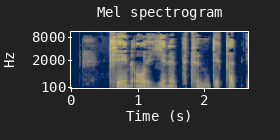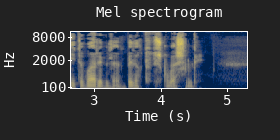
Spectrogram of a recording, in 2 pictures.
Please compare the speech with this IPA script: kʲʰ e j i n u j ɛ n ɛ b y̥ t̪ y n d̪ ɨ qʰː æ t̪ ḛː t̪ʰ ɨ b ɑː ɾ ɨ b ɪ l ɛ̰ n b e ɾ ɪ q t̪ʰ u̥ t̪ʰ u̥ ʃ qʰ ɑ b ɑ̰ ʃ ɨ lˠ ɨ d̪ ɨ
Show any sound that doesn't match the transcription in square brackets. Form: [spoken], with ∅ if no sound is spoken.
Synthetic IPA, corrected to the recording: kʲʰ e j i n u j ɛ n ɛ b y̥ [t̪ʰ] y n d̪ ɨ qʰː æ t̪ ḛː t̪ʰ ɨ b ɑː ɾ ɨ b ɪ l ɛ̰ n b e [l] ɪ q t̪ʰ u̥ t̪ʰ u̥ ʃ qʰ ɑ b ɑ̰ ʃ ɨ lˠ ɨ d̪ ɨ

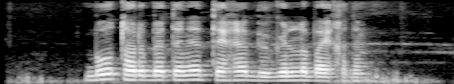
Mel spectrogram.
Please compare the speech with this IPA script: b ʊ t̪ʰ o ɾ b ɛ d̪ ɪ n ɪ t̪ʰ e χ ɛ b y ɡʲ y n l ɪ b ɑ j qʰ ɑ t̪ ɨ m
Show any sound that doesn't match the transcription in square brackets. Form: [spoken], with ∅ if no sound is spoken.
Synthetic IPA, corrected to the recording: b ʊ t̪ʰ o ɾ b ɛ [t̪] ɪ n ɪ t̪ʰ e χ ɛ b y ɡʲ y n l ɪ b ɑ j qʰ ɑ [d̪] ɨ m

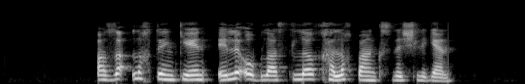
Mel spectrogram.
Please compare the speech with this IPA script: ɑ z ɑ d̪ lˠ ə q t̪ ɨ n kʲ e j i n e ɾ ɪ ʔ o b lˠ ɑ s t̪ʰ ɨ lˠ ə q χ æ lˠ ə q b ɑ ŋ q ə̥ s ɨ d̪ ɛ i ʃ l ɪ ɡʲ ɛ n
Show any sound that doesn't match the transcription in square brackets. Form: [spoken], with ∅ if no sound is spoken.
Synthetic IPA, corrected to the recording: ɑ z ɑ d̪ lˠ ə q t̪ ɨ n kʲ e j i n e [l] ɪ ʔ o b lˠ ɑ s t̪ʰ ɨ lˠ ə q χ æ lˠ ə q b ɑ ŋ [k] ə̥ s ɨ d̪ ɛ i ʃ l ɪ ɡʲ ɛ n

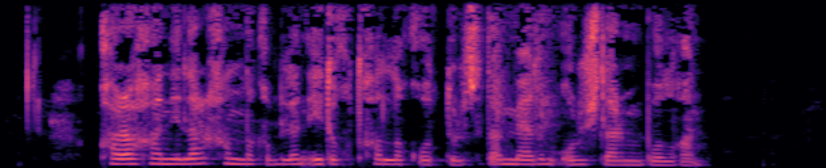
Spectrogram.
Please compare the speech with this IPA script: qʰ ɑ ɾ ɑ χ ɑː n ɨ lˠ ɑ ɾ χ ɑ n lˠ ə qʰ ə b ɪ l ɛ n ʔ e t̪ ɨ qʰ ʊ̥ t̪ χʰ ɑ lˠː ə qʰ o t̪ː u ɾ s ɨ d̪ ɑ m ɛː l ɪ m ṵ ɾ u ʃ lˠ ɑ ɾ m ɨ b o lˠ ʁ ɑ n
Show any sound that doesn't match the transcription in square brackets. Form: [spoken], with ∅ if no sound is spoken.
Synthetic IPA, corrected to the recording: qʰ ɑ ɾ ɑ χ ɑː n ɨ lˠ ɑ ɾ χ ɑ n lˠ ə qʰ ə b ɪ l ɛ n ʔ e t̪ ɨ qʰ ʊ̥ t̪ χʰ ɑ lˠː ə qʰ o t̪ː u ɾ s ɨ d̪ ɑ m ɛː l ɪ m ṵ ɾ u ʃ lˠ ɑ ɾ m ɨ b o lˠ ʁ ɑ n

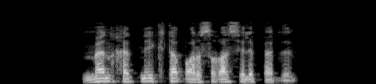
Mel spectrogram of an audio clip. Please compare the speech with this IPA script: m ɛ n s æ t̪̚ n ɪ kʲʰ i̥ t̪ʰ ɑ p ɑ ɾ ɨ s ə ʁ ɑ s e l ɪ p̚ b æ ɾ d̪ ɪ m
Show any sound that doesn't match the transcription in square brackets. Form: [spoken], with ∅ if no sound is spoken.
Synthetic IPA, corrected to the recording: m ɛ n [χ] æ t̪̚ n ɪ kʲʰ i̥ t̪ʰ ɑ p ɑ ɾ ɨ s ə ʁ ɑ s e l ɪ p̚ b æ ɾ d̪ ɪ m

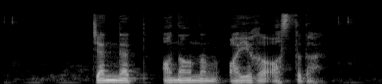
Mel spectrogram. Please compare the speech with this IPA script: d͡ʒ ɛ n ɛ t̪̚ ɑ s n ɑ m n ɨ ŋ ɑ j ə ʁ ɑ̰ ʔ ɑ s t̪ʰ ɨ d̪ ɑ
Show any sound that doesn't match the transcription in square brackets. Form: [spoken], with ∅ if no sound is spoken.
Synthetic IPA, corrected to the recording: d͡ʒ ɛ [nː] ɛ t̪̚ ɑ [∅] n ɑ [ŋ] n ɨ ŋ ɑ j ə ʁ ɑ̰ ʔ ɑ s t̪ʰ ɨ d̪ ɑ

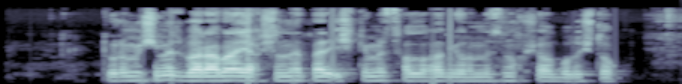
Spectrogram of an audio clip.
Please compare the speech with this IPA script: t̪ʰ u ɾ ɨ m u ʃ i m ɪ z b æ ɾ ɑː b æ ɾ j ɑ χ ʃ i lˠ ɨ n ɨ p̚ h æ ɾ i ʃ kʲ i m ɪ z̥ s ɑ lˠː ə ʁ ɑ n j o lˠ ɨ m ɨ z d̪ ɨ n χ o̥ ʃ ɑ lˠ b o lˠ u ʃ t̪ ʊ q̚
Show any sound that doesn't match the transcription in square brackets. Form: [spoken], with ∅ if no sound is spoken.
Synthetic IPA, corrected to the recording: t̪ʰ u ɾ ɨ m u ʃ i m ɪ z b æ ɾ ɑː b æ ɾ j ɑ χ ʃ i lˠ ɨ n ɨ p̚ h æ ɾ i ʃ kʲ i m ɪ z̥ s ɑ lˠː ə ʁ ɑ n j o lˠ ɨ m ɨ z d̪ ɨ n χ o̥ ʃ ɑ lˠ b o lˠ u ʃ t̪ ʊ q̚

